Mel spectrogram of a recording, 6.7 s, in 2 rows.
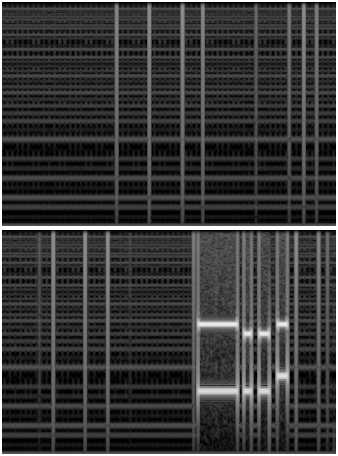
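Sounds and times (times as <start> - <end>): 
DTMF tones: 5.3 - 6.3.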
